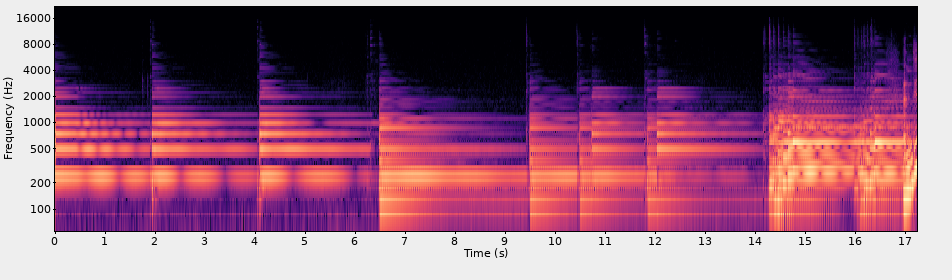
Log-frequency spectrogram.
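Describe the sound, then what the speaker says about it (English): Dobro resonator guitar being tuned, its B string brought down slightly: single plucked notes ring and decay one after another, then fuller strummed chords ring out near the end, alone and close. "tune down your B string just a little bit"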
